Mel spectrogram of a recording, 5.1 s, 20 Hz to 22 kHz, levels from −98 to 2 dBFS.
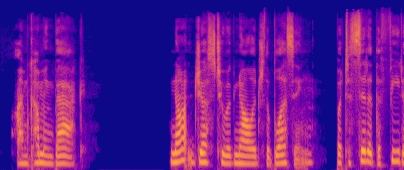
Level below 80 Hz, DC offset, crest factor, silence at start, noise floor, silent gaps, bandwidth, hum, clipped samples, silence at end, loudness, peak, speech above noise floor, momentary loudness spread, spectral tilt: -58 dBFS; under 0.1%; 20 dB; 0.2 s; under -90 dBFS; 2.05-2.11 s, 4.08-4.12 s; 18 kHz; none; under 0.1%; 0 s; -23 LUFS; -6 dBFS; over 67 dB; 10 LU; -3.5 dB/octave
